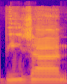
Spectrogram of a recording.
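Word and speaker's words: Bijan: couple touchdowns B be uh Robinson I can't pronounce his first name bejan Robinson that's his name bejan Robinson I'm I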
